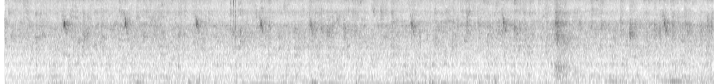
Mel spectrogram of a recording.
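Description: Garden ambience: a small bird chirps briefly about once a second over a steady low rumble, with a short rustle a little after eight seconds.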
